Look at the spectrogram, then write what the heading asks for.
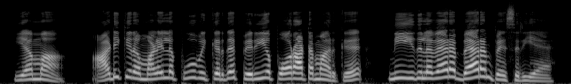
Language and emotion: Tamil, angry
